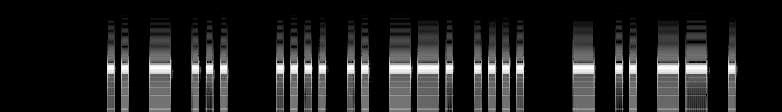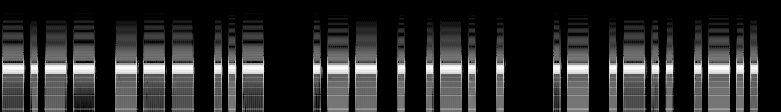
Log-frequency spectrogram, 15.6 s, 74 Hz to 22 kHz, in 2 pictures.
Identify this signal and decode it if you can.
Morse code, heard as a keyed tone, about 17 wpm, 700 Hz. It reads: ITS HIGH TIME YOU WERE ALL
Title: Sentences from Top 1000 Words - Review Part 1 - 17wpm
